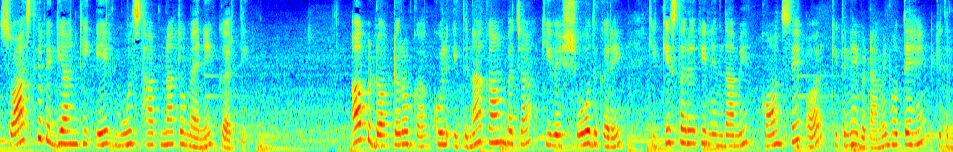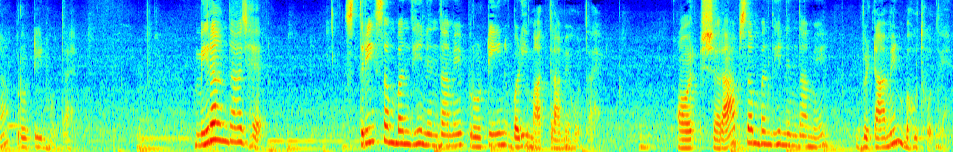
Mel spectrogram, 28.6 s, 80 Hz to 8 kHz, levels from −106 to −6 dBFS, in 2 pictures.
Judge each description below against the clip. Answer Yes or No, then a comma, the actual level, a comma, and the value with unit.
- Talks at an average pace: Yes, average, 125 wpm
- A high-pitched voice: Yes, high, 210 Hz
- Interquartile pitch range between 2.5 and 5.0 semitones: No, wide, 5.6 semitones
